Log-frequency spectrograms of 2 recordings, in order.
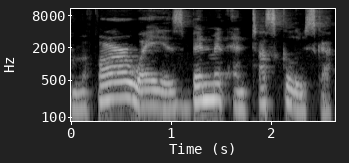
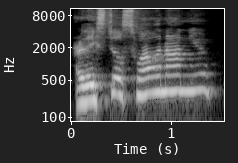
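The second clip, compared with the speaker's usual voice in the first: high, loud, rising question; thundered question, pitched right up; thundering; 11 semitones higher, 7 dB louder than usual. A narrator's reading. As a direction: holler it at an old aunt. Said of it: "Grandma thundered at her".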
